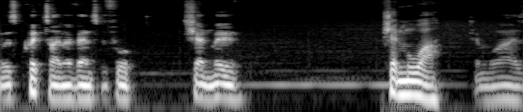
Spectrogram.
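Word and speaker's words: Shenmue: it me or Pac-Man keep calling it Shen muui like that's not a correct pronunciation anyways Shen mu so we've been calling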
